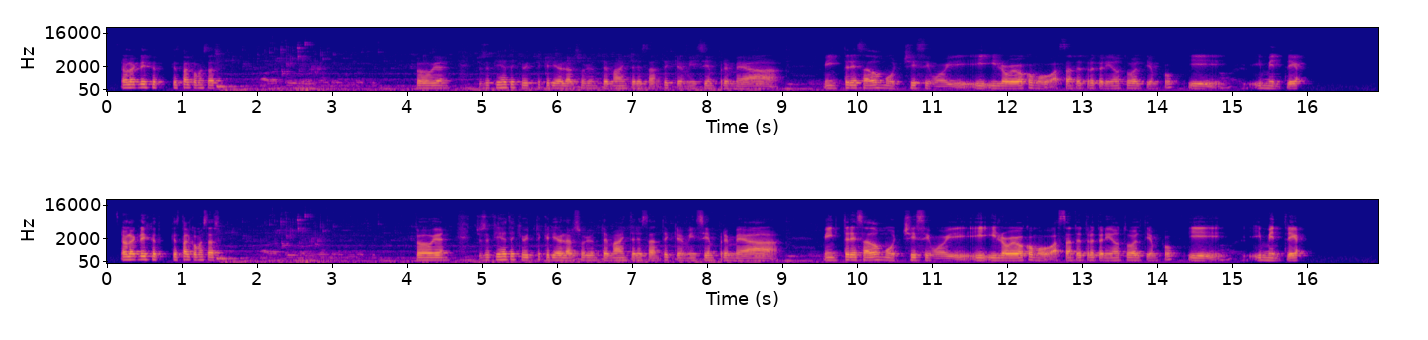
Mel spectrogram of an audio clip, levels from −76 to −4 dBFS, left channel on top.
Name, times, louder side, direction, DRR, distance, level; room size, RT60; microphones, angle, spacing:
voice 1, 0.2-1.5 4.1-9.0 9.5-15.0 15.3-15.9, right 4 dB, 70° right, 12 dB, 1.1 m, -30 dB
sound 1, 0.8-15.1, equal, 10° right, 3.5 m, -48 dB
voice 2, 2.0-3.6 14.8-15.4, left 1 dB, 30° left, 0 dB, 7.7 m, -47 dB
12.0 x 11.5 x 3.0 m, 0.28 s
head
